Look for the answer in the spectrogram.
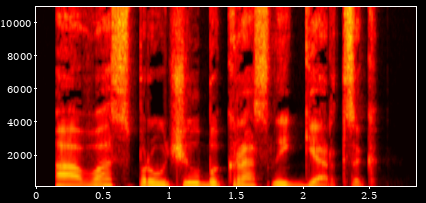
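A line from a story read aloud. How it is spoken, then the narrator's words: Calm remark. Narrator (Russian): спокойно заметил Арамис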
